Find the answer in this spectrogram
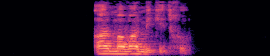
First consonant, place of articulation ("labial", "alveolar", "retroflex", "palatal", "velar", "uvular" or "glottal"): alveolar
